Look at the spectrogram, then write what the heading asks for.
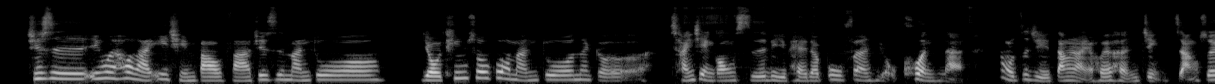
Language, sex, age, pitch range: Chinese, female, 20-39, 180-220 Hz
